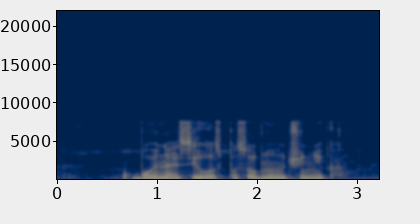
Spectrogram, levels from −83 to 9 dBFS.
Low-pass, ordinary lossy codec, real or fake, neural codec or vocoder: none; none; fake; codec, 16 kHz, 8 kbps, FunCodec, trained on LibriTTS, 25 frames a second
